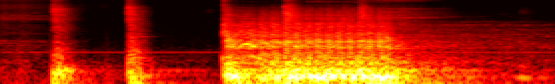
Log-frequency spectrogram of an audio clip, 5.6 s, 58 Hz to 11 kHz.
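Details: Alexander Dennis Enviro 300 bus: two brief starter bursts, then steady cranking churn under two seconds that never catches, with a whine; cranks but won't start.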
